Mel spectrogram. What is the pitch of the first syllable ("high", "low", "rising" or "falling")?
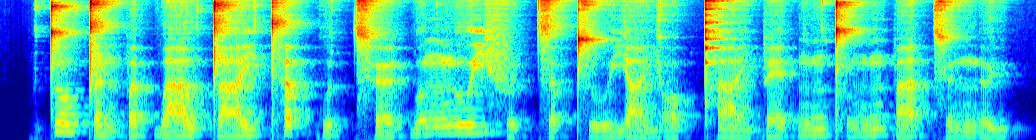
high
